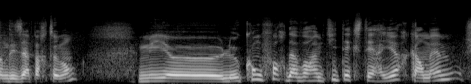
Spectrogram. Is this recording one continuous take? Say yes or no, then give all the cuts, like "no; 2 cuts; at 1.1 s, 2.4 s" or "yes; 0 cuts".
yes; 0 cuts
